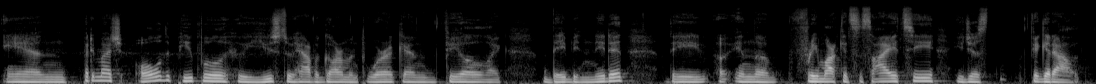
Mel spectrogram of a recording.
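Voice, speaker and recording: A man with a Russian accent speaks at a moderate pace and medium pitch. His tone is dark and mellow, with ordinary pitch variation. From southeast Russia, near Kazakhstan border. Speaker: plant medicine facilitator. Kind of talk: interview. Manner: halting.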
